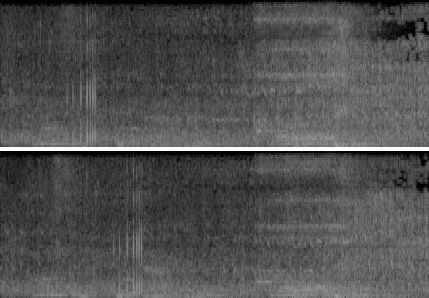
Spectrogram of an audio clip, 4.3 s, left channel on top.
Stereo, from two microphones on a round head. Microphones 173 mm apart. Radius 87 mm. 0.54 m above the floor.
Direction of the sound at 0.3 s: 55° right (ahead or behind).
